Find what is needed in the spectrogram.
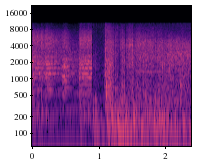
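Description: Weapons fire over background music: music plays for about a second, then a sudden loud burst of gunfire comes in and runs on as dense, continuous noise.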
